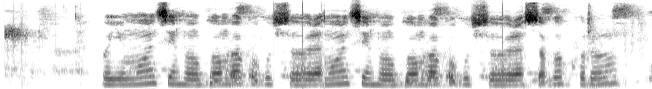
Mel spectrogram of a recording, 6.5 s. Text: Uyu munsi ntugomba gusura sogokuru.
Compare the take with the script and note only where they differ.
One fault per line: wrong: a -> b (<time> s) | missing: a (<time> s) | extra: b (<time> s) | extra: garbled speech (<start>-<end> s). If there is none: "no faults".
extra: munsi ntugomba gusura (3.3 s)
